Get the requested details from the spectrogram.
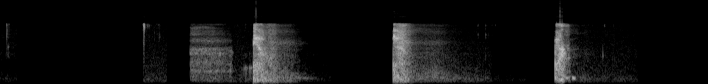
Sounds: Cough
